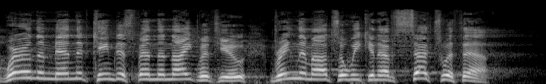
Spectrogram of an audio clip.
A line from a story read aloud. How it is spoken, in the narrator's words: The men shouted to Lot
